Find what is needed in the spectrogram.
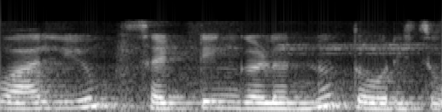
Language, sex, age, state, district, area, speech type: Kannada, female, 30-45, Karnataka, Chitradurga, urban, read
